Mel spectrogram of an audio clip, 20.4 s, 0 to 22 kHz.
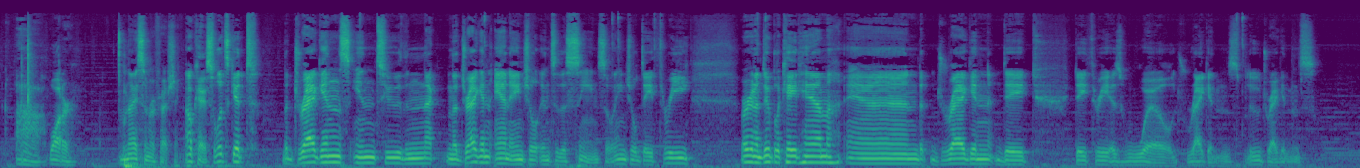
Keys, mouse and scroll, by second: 5.4-7.4 drag, 9.1 click, 9.7-13.6 right drag, 13.6-14.2 scroll up 5, 15.0-15.5 scroll up 5, 15.5-15.8 scroll down 3, 15.8-16.7 scroll down 5, 16.7-18.5 scroll down 1, 18.5 click, 18.5 scroll down 1, 19.0-19.5 scroll down 2, 19.2-19.5 scroll up 1, 19.5-20.4 scroll down 1.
